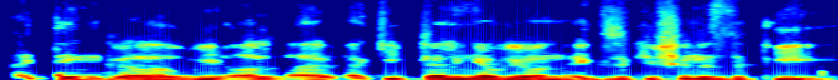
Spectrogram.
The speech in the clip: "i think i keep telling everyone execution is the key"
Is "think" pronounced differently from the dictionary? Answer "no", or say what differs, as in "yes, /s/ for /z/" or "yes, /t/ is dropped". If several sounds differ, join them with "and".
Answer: yes, /t/ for /θ/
